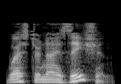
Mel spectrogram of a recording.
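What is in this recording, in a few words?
"westernization", British English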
